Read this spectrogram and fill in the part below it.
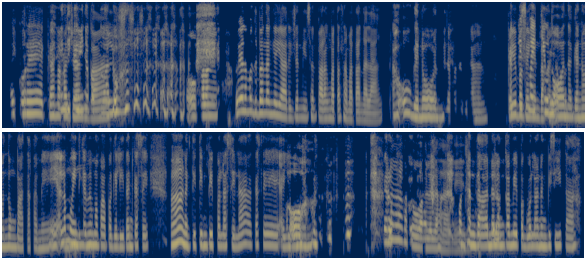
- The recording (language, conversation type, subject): Filipino, podcast, Ano ang mga ritwal ninyo kapag may bisita sa bahay?
- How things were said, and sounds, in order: laugh; laugh; laughing while speaking: "Pero ku"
